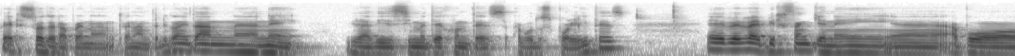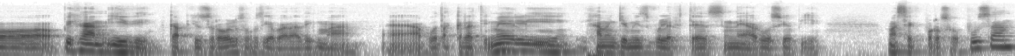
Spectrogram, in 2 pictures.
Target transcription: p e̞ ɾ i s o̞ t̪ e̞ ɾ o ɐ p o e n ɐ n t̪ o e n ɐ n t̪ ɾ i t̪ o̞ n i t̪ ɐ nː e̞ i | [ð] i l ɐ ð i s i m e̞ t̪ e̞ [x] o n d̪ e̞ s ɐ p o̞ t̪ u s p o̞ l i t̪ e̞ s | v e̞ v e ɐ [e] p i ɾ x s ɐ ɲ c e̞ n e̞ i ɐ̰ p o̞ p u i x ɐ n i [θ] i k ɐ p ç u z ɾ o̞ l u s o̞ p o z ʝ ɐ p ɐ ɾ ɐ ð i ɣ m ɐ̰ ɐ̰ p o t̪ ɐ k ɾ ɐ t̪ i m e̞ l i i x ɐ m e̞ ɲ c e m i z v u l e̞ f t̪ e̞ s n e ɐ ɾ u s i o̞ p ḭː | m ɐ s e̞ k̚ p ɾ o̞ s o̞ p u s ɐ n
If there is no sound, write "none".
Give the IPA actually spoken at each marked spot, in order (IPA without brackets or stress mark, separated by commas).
ð, x, i, ð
